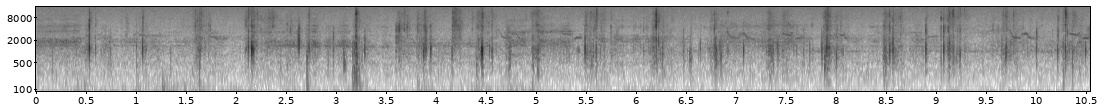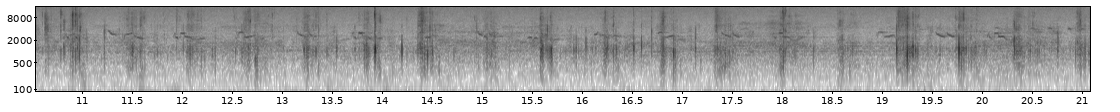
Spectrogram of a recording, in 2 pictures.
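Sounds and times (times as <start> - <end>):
footsteps on wood-chip mulch: 0.0 - 21.0.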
